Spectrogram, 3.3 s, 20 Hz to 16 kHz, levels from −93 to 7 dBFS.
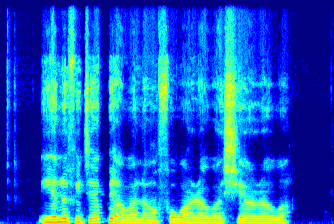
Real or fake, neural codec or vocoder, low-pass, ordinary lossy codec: real; none; 14.4 kHz; Opus, 24 kbps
